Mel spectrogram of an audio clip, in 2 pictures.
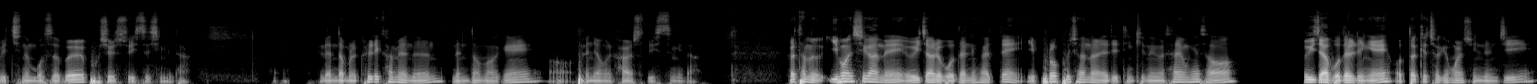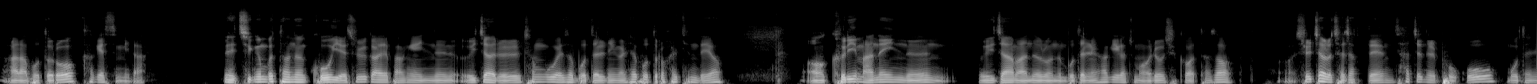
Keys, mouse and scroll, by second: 1.2-2.2 drag, 2.3 click, 2.6 g, 5.6 middle click, 11.3-12.5 shift+middle drag.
